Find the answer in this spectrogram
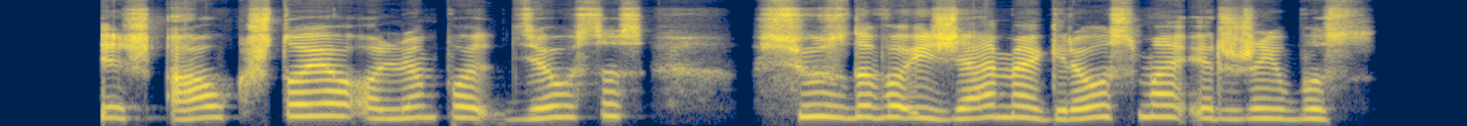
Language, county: Lithuanian, Vilnius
